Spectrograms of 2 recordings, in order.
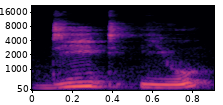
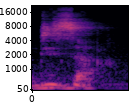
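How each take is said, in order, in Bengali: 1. দুটো শব্দই পুরোপুরি আর আলাদাভাবে বলা হয়। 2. শব্দ দুটি মিশে একটি হয়ে যায়, শুনতে লাগে 'dija'-র মতো।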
